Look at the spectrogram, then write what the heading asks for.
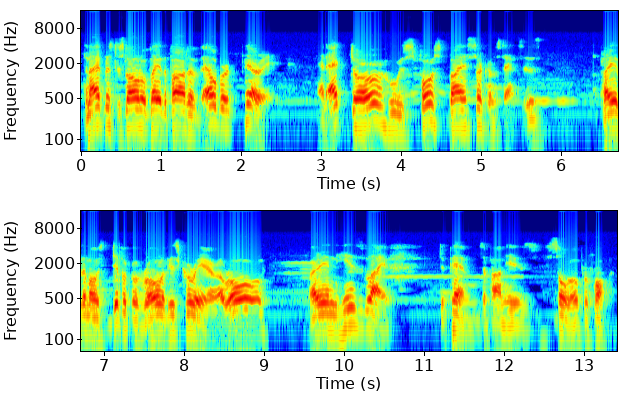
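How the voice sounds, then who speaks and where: Theatrical old-time radio host, tinny and animated. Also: male voice, medium pitch, normal speed, soft background music. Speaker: mystery show host. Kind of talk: formal 1940s radio hosting, scripted.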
